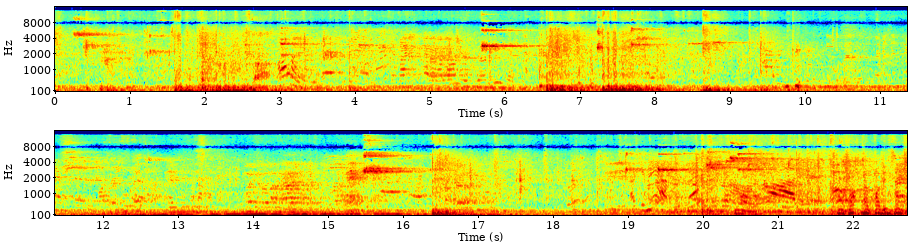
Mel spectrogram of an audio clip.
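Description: A futsal ball bounces and gets kicked on an indoor court during a local derby, repeated thumps and scuffs of shoes amid players shouting and talking throughout.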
